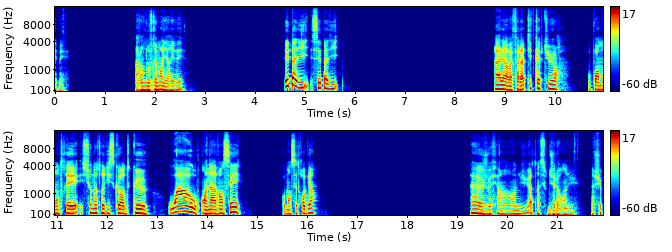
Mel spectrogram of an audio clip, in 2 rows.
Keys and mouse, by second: 3.0-3.7 middle drag, 3.9 z, 6.3 click, 7.6-8.9 middle drag, 16.5 click, 17.2 click, 17.7 click, 21.5 click.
